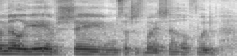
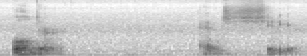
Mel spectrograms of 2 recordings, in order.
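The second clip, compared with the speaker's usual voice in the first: whispered; 8 semitones lower, 28 dB quieter than usual. Acted. Bitter close of monologue line.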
